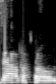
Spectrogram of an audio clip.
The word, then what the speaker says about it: Navajo: Navajo, the Navajo, it was the reservation.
